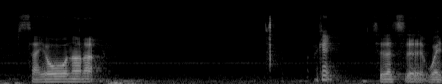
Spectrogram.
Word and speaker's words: sayonara: Okay, it's got a pretty particular pronunciation. It's a long O sound here. So sayonara, sayonara.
